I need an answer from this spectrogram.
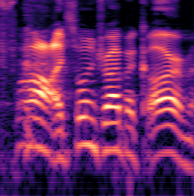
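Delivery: put-on angry, mad swearing outburst. Retelling how Nick reacted about his car, imitating Nick sounding mad. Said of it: "Nick is so mad".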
